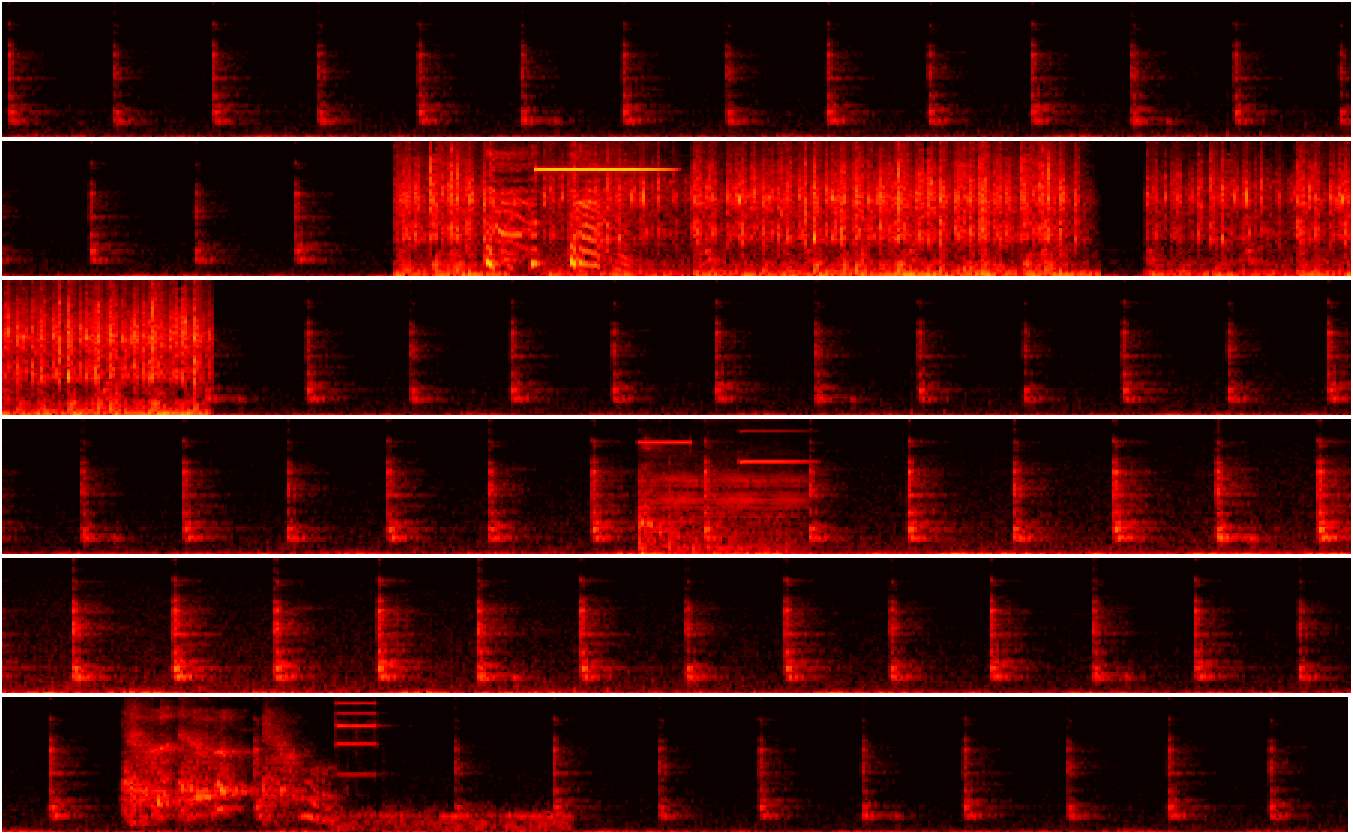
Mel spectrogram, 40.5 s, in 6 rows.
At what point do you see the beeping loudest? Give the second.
10 s.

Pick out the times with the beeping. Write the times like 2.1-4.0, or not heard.
9.4-10.2, 23.4-24.3, 35.4-36.5.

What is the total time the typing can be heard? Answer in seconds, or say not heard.
6 s.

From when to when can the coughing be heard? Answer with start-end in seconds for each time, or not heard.
9.2-9.9, 34.3-35.5.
